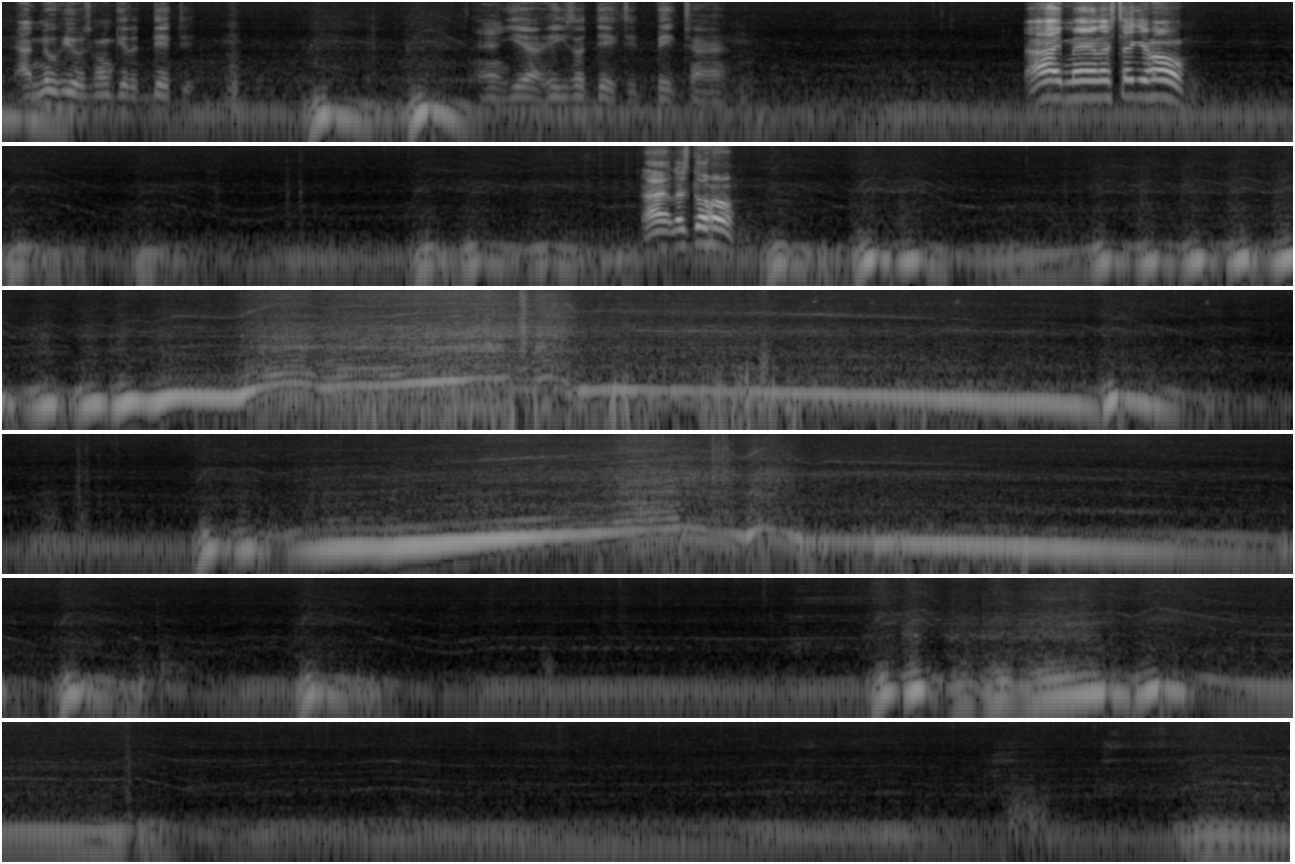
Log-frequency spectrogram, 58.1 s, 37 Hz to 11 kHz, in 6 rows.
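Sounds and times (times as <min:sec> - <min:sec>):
motorcycle engine revving: 0:00.0 - 0:58.0
motorcycle accelerating past: 0:02.2 - 0:03.8, 0:12.7 - 0:14.5, 0:15.3 - 0:28.8, 0:30.4 - 0:42.0, 0:44.6 - 0:52.6, 0:54.0 - 0:58.0.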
